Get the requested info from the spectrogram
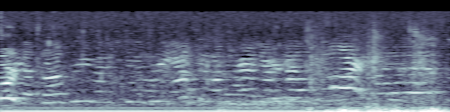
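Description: Faint, high-pitched voices calling out across the ballfield, over a steady low hum.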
